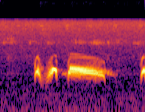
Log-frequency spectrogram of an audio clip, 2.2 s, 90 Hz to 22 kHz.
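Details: Spotted dove kept as a trapping decoy, number 22, cooing two brief rising notes, then one long, level, throaty note. A new phrase begins at the end.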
